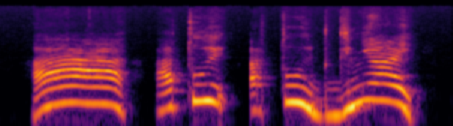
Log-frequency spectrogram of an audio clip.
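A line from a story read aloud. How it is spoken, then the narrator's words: Hoarse men yelling. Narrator (Russian): Завопили сзади хриплые мужские глотки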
